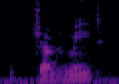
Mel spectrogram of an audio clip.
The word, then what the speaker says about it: Jagmeet: This guy on the left here, his name is, it's properly pronounced Jagmeet, but of course it spells Jagmeet.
